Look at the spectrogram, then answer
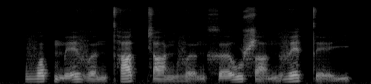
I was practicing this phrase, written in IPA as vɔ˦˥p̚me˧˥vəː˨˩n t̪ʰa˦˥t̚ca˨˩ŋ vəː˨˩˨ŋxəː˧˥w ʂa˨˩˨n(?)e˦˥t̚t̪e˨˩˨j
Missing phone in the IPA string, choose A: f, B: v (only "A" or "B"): B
